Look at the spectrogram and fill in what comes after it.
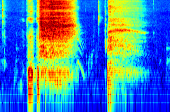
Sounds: Sniff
